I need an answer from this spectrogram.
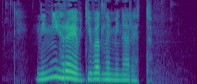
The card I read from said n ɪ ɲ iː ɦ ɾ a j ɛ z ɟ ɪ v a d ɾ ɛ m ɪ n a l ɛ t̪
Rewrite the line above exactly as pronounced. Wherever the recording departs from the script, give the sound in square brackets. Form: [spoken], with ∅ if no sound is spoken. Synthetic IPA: n ɪ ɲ iː ɦ ɾ a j ɛ [v] ɟ ɪ v a d [l] ɛ m ɪ n a [ɾ] ɛ t̪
